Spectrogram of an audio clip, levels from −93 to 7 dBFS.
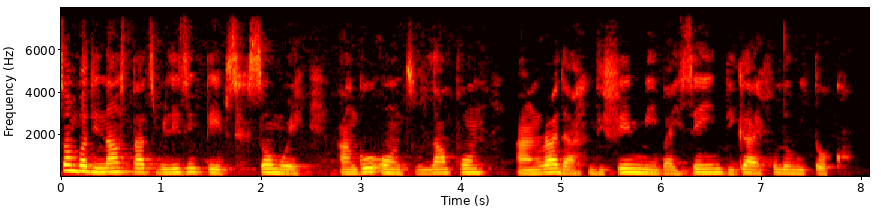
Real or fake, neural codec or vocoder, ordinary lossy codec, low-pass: real; none; none; none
